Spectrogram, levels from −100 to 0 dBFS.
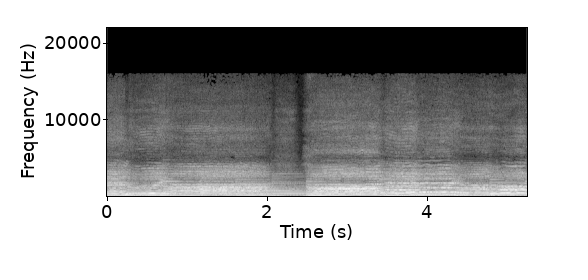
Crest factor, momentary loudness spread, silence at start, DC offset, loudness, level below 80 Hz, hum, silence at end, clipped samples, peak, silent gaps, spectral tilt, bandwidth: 12 dB; 6 LU; 0 s; under 0.1%; -12 LUFS; -36 dBFS; none; 0 s; under 0.1%; 0 dBFS; none; -6 dB/octave; 16 kHz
